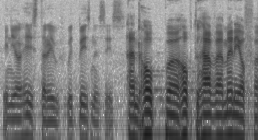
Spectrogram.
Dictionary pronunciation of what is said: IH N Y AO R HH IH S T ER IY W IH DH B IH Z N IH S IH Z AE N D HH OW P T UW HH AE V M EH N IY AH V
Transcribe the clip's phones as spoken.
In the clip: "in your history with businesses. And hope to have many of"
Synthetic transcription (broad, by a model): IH N Y AO R HH IH S T ER IY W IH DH B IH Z N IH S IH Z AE N D HH OW P T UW HH AE V M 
